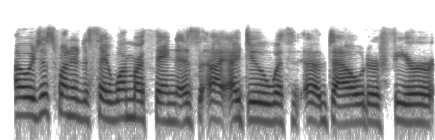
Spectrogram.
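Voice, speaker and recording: In a plain, everyday voice, a woman speaks at a medium pitch and a moderate pace with ordinary pitch variation. The sound is dry and close, with no echo. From Saskatchewan, Canada. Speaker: spiritual teacher. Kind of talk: interview.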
